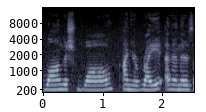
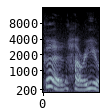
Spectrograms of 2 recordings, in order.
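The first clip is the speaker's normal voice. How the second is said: mock near-tearful, almost crying; 2 semitones higher than usual. Retelling answering her greeting, imitating being almost in tears. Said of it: "And I'm like almost in tears".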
